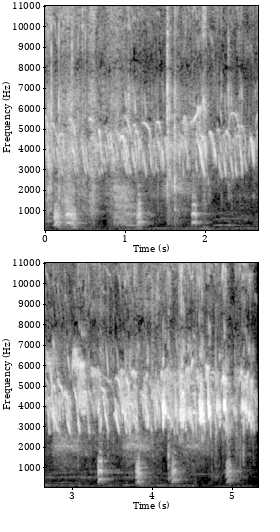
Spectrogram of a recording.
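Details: Baby chicks chirping in a tokri (basket): a dense stream of high, downslurred peeps with louder clear ones near the end, mixed with low clucking sounds from chickens.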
